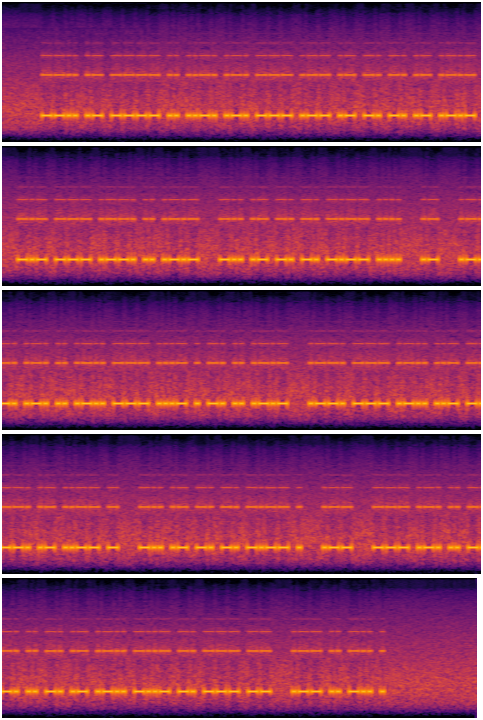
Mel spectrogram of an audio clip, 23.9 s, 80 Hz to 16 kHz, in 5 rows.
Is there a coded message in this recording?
Yes: Morse code (Russian alphabet) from 0.3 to 23.0 s, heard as a keyed tone, machine-sent, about 38 wpm, 770 Hz. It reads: ЗАШИФРОВАННАЯ КОПИЯ ДАННЫХ А ПРИЛОЖЕНИЯ ПОЛУЧАЮТ ДАННЫЕ В ОРИГИНАЛЬНОМ ВИДЕ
